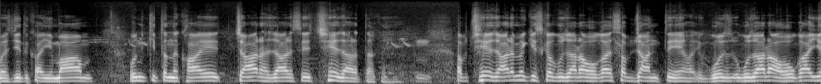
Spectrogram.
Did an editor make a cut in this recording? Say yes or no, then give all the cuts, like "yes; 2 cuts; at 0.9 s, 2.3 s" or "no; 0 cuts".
no; 0 cuts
